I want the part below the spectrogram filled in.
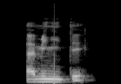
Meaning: niceness; agreeableness
- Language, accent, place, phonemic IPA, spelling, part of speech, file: French, France, Lyon, /a.me.ni.te/, aménité, noun, LL-Q150 (fra)-aménité.wav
